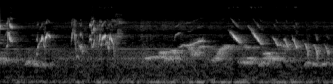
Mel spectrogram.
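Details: Budgerigars calling back and forth, a flock of pet birds answering one another with overlapping squeaky chirps and warbled trills, some notes sliding down sharply, in busy continuous chatter.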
